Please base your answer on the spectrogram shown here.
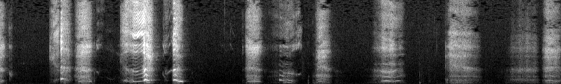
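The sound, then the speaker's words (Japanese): A woman sobs in short, broken bursts, gasping and wailing breaths separated by brief silences, many uneven cries across the stretch; no speech. “おろろ、泣いちゃったよ。”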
